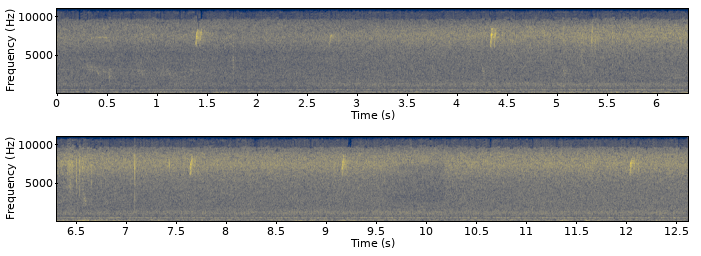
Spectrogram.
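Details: Thousands of honeybees swarm on a sunny day and cluster on a downed basketball hoop before a beekeeper arrives. A dense, unbroken buzzing with layered low hum bands and faint high ticks throughout.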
